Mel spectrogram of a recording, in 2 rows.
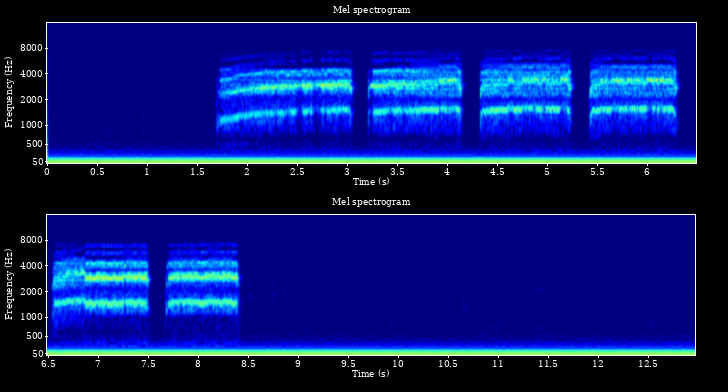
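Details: Peregrine falcon pair at a water tower nest box, mating on the ledge, 5 February 2018: six harsh, grating, drawn-out call notes in a steady series, each about a second long with short gaps, over low background rumble.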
